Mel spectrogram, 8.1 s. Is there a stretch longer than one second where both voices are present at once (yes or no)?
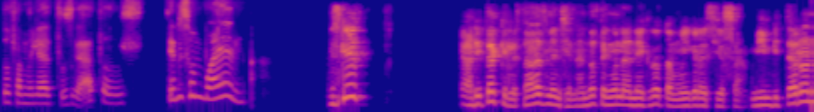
no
